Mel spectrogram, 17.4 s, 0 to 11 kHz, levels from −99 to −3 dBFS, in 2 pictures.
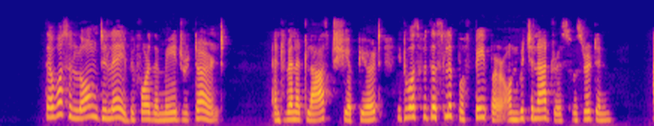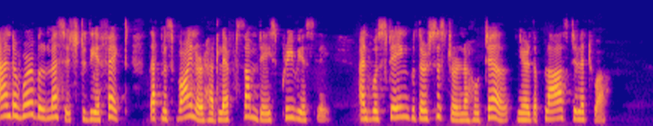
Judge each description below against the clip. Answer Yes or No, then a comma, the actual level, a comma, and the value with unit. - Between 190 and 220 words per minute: Yes, average, 195 wpm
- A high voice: Yes, high, 205 Hz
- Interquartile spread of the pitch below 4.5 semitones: No, average, 5.0 semitones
